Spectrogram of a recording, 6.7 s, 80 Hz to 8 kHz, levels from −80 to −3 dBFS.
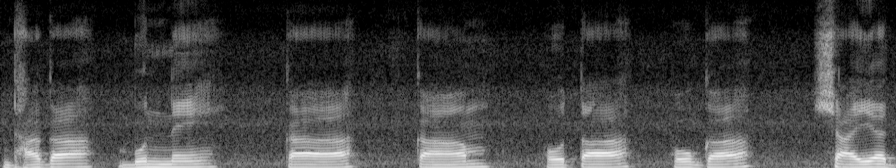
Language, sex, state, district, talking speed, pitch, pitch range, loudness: Hindi, female, Madhya Pradesh, Dhar, 60 wpm, 130 Hz, 125-140 Hz, -13 LUFS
